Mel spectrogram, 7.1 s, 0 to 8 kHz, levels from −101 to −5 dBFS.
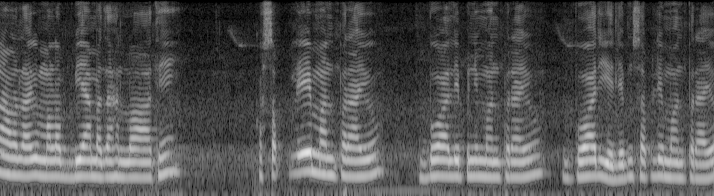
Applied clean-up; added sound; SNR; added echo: none; none; none; none.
